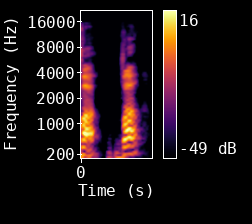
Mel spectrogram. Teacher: दंत प्लस ओष्ठ से वायु स्पर्श करके जा रही है, तो इसको क्या बोलते हैं, दंतोष्ठ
